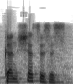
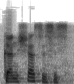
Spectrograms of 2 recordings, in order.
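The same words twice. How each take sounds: Both takes have the same delivery.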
